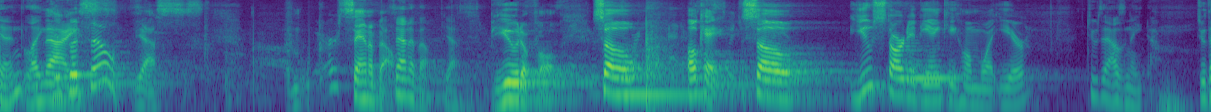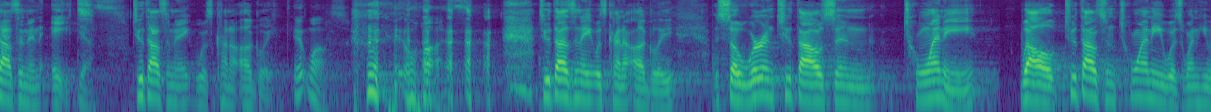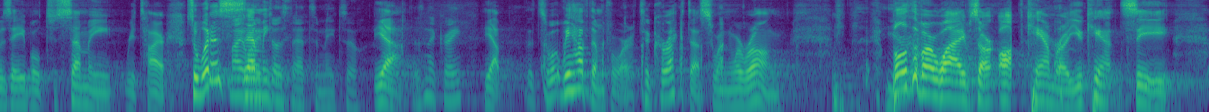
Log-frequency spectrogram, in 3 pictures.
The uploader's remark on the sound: It was all recorded while we shared a cocktail at this year’s Accelerate LIVE! In Fort Lauderdale.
